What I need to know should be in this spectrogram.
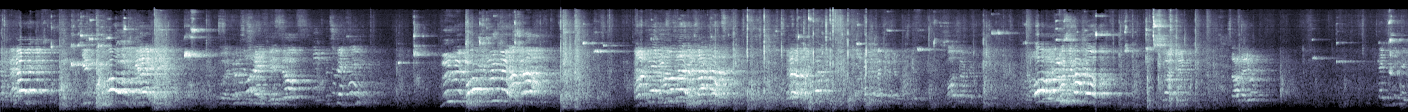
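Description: A ball thumps as it is kicked and bounces on a wooden floor.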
